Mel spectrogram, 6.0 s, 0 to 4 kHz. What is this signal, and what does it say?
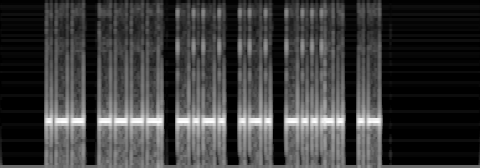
Morse code, heard as a keyed tone, about 20 wpm, 660 Hz. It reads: WCHCR/A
